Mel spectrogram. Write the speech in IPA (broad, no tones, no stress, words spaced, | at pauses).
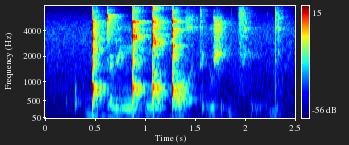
ʔɔ̰ɡ͡ǃḭd̪ɜɳe ŋ͡ǃḭŋ͡ǃɔ ŋ͡ǃɔxtḛl ʒḛɡt͡sʰḛd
